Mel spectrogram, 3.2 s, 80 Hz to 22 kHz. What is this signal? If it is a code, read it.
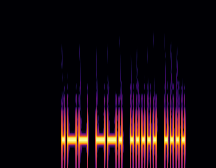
Morse code, heard as a keyed tone, about 28 wpm, 700 Hz. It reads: WG5H
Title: Call Signs - 28wpm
